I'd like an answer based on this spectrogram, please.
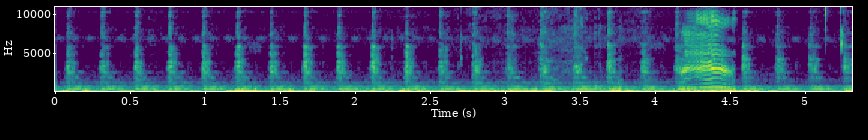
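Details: Tiny kitten talking to its owner and enjoying being petted gives a single drawn-out meow that rises and falls near the end, heard over a constant low rumble, regular ticking and faint handling noises.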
